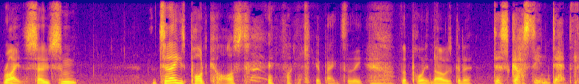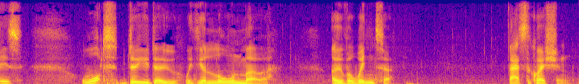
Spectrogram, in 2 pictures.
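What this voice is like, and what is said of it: English accent from outer London. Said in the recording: “the accent is from Middlesex, which is on the outskirts of London”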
